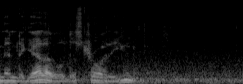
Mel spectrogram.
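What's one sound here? A man speaks with animation over an online call.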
